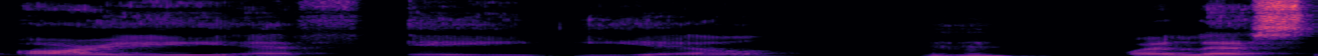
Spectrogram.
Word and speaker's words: Rafael: It's pronounced like a Portuguese, language, which the R has an H sound. Right. So Right. it's Rafael instead of Raphael.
